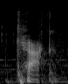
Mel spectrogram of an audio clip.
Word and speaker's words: CAC: It's often pronounced CAC.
